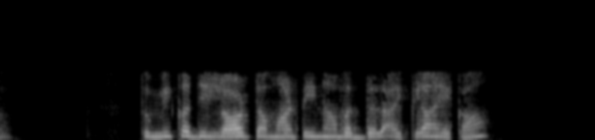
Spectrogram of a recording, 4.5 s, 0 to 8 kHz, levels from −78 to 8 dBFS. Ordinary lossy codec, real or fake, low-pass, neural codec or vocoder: AAC, 16 kbps; fake; 7.2 kHz; codec, 16 kHz, about 1 kbps, DyCAST, with the encoder's durations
